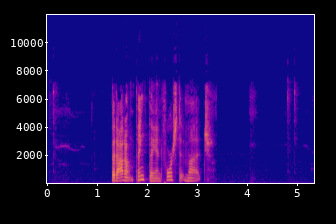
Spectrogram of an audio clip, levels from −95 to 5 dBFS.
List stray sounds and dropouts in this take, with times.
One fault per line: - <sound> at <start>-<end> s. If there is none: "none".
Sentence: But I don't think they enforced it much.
none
